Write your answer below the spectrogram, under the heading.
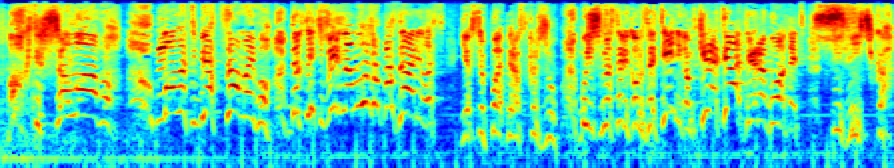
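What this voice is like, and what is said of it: Angry shouting. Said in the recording (Russian): “не ори”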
